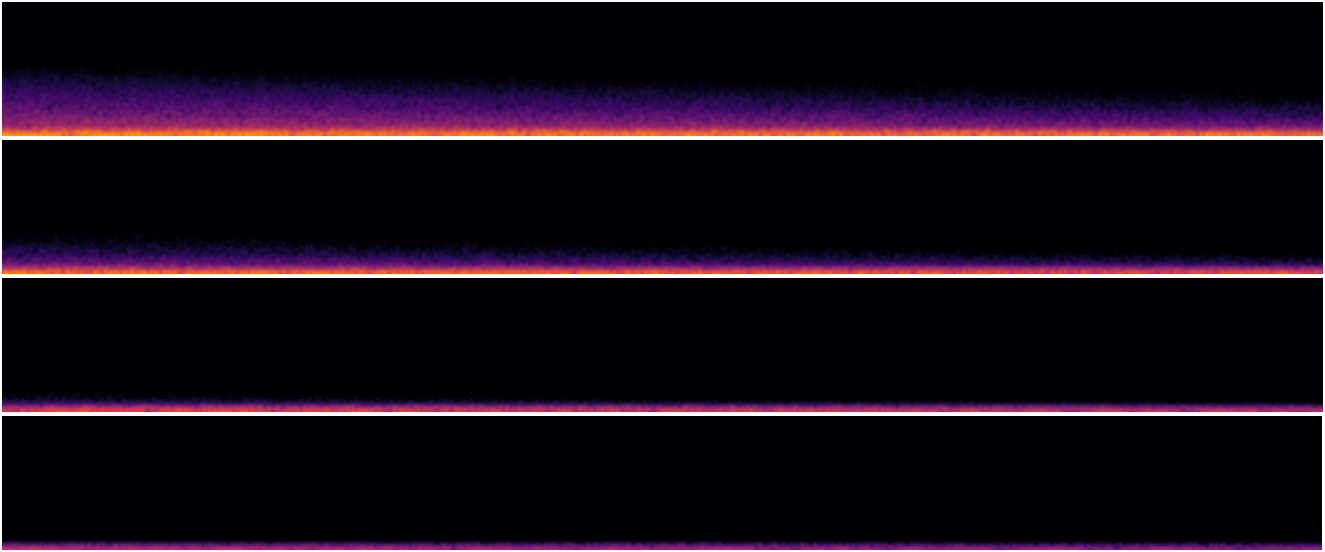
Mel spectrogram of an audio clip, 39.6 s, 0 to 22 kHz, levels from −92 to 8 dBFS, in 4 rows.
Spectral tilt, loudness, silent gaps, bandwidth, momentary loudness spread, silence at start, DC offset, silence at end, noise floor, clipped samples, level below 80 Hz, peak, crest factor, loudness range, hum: -15.5 dB/octave; -28 LUFS; none; 1.1 kHz; 23 LU; 0 s; under 0.1%; 4.4 s; -59 dBFS; under 0.1%; -28 dBFS; -8 dBFS; 18 dB; 23 LU; none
